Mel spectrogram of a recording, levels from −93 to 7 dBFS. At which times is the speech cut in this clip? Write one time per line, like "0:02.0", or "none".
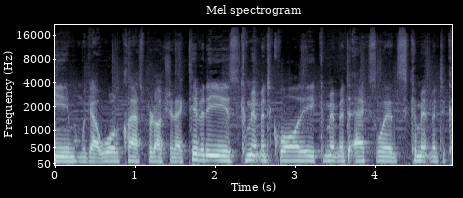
0:02.3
